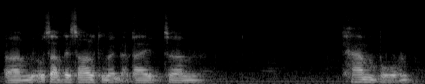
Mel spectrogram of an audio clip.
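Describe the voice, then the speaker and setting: A man interviewing in a relaxed, conversational style with a Cornish West Country accent. His voice is fairly low and dark, and he feels his way hesitantly through short remarks and questions. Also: quick pace, low-quality recording. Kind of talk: casual conversation about dialect.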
